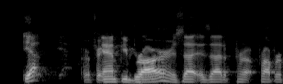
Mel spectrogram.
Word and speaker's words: Dampy Brar: Is it Dampy? Yeah, perfect. Dampy Brar, is that a proper pronunciation?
